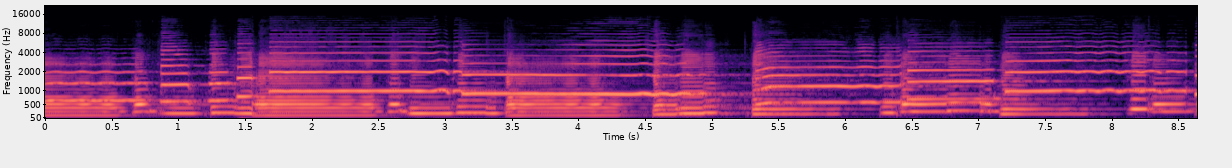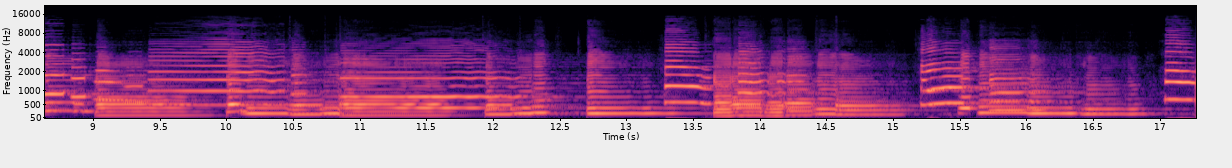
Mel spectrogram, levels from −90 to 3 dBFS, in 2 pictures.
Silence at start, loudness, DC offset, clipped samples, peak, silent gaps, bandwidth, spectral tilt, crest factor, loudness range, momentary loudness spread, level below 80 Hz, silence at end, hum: 0 s; -21 LUFS; under 0.1%; under 0.1%; -6 dBFS; none; 13.5 kHz; -5.5 dB/octave; 16 dB; 3 LU; 7 LU; -70 dBFS; 0 s; none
